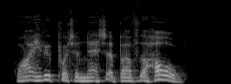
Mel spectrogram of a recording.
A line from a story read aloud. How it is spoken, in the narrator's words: in a very puzzled voice asked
